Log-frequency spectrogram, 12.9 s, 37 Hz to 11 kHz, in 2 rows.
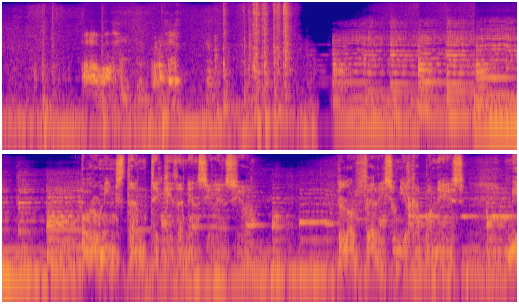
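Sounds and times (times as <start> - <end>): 
door creaking: 0.5 - 4.0
speech: 1.0 - 2.8, 7.9 - 10.0, 10.6 - 12.8
door latch clicking and rattling: 2.8 - 3.7
orchestral music: 4.1 - 12.8.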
